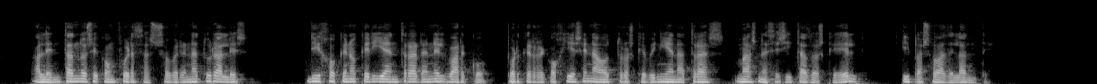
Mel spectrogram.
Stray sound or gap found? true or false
false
